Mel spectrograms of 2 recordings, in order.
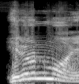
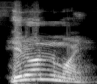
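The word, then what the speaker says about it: হিরণ্ময়: ম ফলা যুক্ত থাকে তাহলেও কিন্তু ম ফালার উচ্চারণ হবে যেমন আমি লিখলাম হিরণময় এই যে দেখো মধ্য এর সাথে ম ফলা আছে এজন্য কিন্তু ম ফলার উচ্চারণ হবে হিরণ ময় হিরণময় মধ্যম এর সাথে ম ফলা যুক্ত থাকার ফলে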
